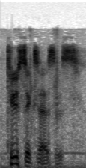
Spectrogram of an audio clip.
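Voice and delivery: ordinary talk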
